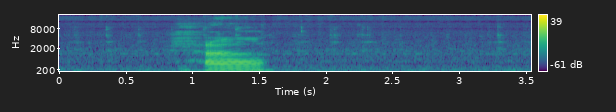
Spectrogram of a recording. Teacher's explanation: جو ہے یہ حروف حلقی میں سے ہے، ابتدائی حلق سے ہا کی آواز نکلتے ہیں۔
